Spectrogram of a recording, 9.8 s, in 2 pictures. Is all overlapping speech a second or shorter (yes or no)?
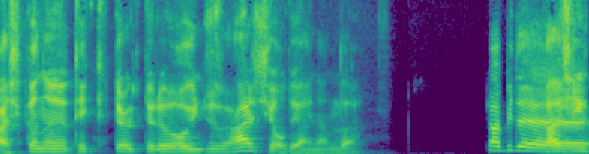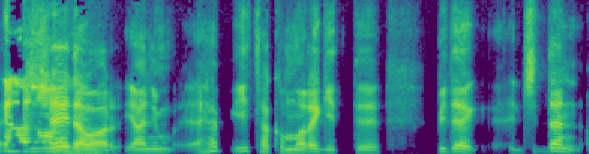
no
